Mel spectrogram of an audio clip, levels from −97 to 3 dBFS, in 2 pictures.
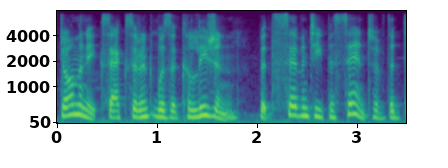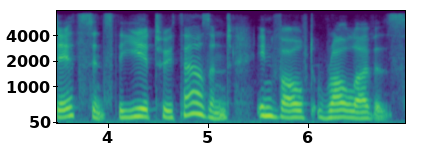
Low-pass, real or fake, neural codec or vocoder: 7.2 kHz; real; none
